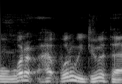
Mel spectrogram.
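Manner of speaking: ordinary talk, nothing marked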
